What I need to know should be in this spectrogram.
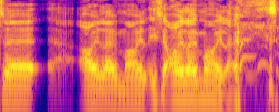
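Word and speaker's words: ilomilo: anyway so it's uh ILO Milo is it ILO Milo is how you say it NDA oh picking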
